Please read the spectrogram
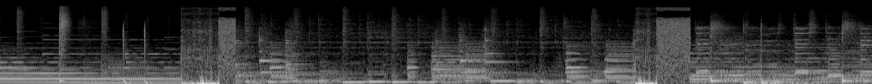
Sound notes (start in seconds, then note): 1.8 TV static; 2.7 upbeat swing; 6.3 TV static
